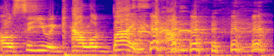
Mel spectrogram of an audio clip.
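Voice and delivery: loud laughing farewell. Real, not acted. Mock farewell threat, laughing.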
